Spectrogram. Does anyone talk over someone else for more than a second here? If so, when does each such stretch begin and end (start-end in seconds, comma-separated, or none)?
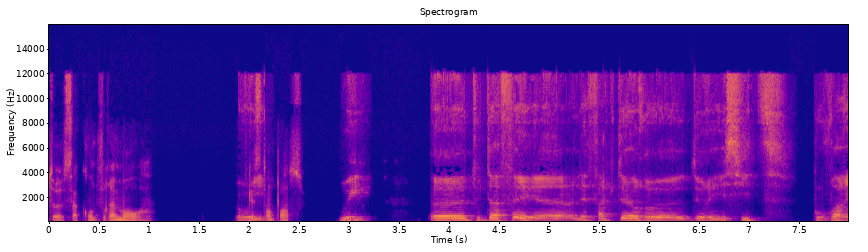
none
